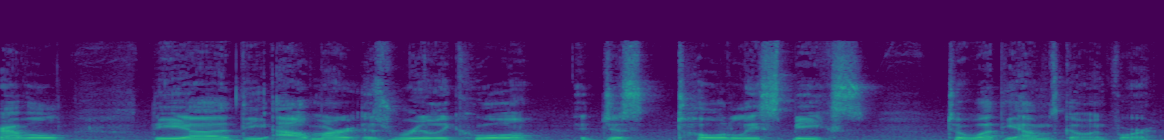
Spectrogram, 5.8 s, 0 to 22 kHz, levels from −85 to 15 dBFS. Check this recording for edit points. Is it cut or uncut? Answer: uncut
